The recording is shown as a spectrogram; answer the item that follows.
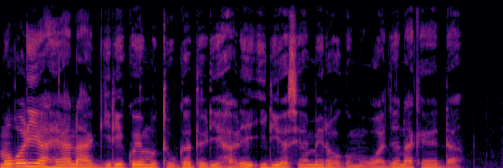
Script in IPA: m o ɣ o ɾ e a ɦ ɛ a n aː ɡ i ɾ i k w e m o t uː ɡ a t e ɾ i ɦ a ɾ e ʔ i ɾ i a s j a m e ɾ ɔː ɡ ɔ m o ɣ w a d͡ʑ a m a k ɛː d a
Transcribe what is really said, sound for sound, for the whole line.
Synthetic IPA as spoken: m o ɣ o ɾ i a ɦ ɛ a n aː ɡ i ɾ i k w e m o t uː ɡ a t e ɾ i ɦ a ɾ e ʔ i ɾ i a s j a m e ɾ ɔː ɡ ɔ m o ɣ w a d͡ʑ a n a k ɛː d a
